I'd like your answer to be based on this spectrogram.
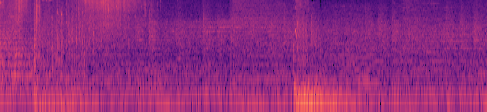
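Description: In Hogwarts Legacy combat, an Incendio fire spell goes off among other casts, with a heavy whooshing boom near the middle over ongoing crackling magic effects.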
